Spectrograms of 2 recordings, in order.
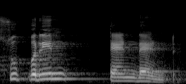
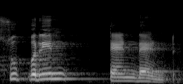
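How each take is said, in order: First: The middle 'n-ten' part of the word is pronounced. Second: The same.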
